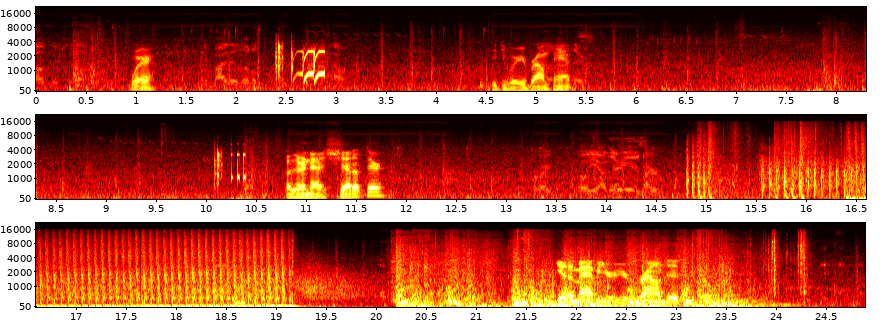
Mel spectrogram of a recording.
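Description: A man speaks casually into a microphone.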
